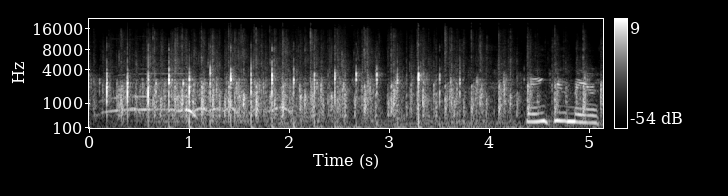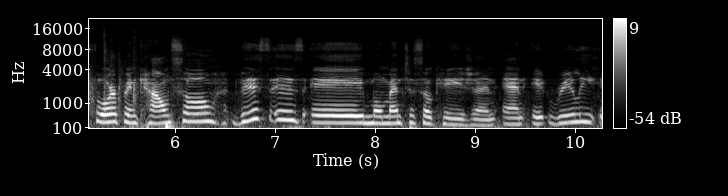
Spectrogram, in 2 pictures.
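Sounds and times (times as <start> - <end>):
audience at a city council meeting applauding: 0.0 - 5.7
speech: 4.4 - 10.2.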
